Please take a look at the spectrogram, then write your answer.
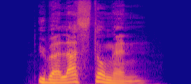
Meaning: plural of Überlastung
- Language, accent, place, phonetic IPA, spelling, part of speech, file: German, Germany, Berlin, [yːbɐˈlastʊŋən], Überlastungen, noun, De-Überlastungen.ogg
